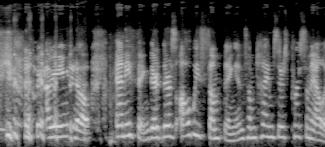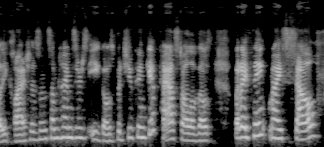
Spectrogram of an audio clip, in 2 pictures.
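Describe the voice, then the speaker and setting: A woman's voice: a little high, expressive, moderate pace, a bit bright. Woman on a zoom call, hesitant, muffled lo-fi sound. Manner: hesitant, searching for words. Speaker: guest. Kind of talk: casual group conversation. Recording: dull lo-fi audio.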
